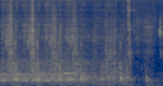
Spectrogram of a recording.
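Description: A domestic sewing machine stitches a seam in T-shirt dress fabric, making short close bursts of rapid mechanical whirring and needle chatter that start and stop a few stitches at a time.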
